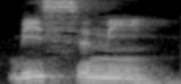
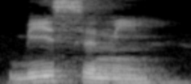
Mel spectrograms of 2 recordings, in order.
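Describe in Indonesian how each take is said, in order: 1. Ada bunyi vokal pendek seperti gema setelah bunyi s. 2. Ada bunyi vokal pendek seperti gema setelah bunyi s.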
